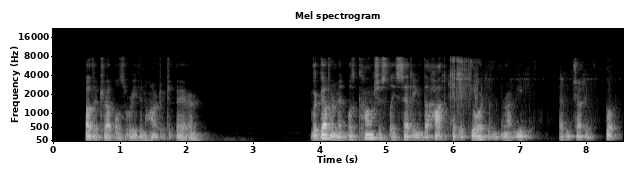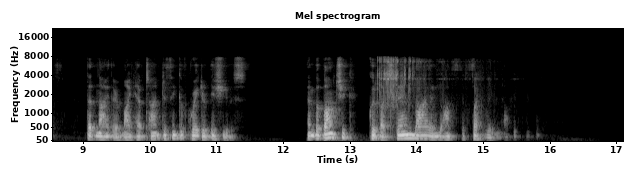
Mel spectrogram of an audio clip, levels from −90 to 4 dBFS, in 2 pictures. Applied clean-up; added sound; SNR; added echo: neural mask model DeepFilterNet 3.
